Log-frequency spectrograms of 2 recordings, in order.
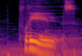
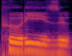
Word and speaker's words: please: course the word please please right the p and the l sounds together are one sound not puri zu right not poo but pull please alright good go ahead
